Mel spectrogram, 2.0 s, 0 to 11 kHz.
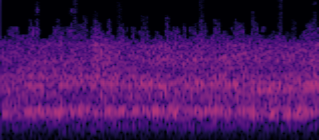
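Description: A packed stadium crowd of over 40,000 Nottingham Forest and West Ham United supporters at Villa Park before a 1991 FA Cup semi-final makes a steady, distant roar of massed voices.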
